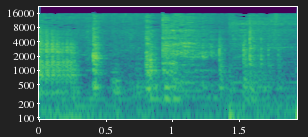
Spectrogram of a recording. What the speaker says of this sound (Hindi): फिर से चलाते रहना है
